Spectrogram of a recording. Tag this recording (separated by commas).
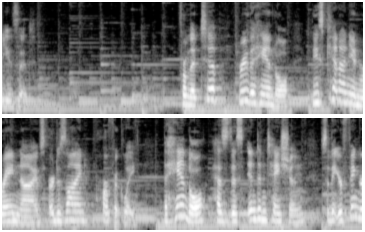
Speech, Music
